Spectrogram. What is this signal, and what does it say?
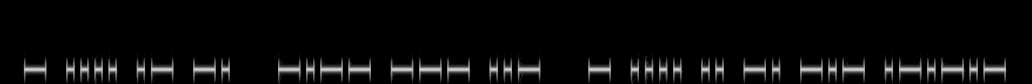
Morse code, heard as a keyed tone, about 17 wpm, 700 Hz. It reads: THAN YOU THINK.
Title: Sentences from Top 1000 Words - Review Part 6 - 17wpm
